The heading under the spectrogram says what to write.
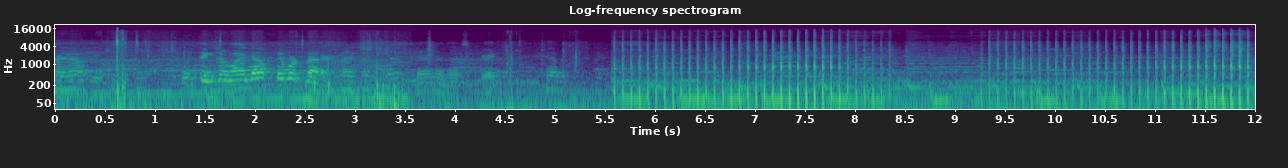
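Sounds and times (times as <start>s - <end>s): background music: 0.0s - 12.0s
rapid sharp tapping: 5.6s - 8.6s, 9.2s - 12.0s.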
